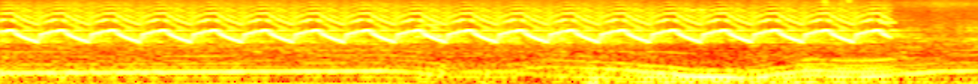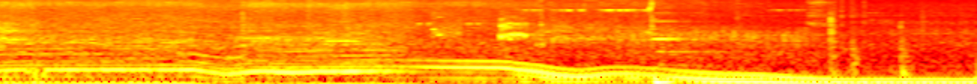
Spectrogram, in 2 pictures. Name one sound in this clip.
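A car engine revs and slows down.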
